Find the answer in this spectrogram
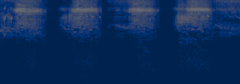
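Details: Common myna chicks in the nest give harsh, hissing screeches, four raspy half-second bursts in a steady rhythm with brief pauses, begging as they get too little food.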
